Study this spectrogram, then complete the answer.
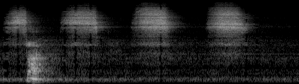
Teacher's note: Sá sem vibração na garganta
